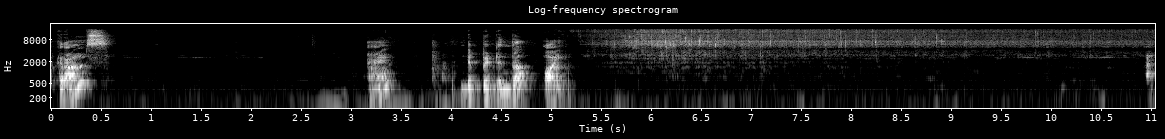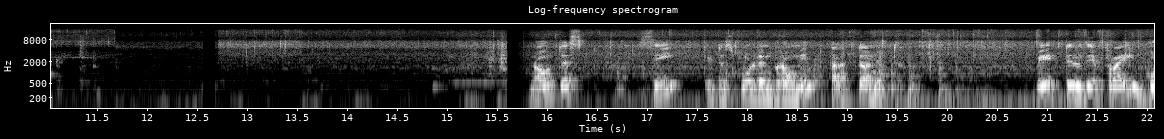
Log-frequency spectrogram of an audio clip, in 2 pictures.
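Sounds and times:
cutlets sizzling in hot oil: 5.2 - 22.0.

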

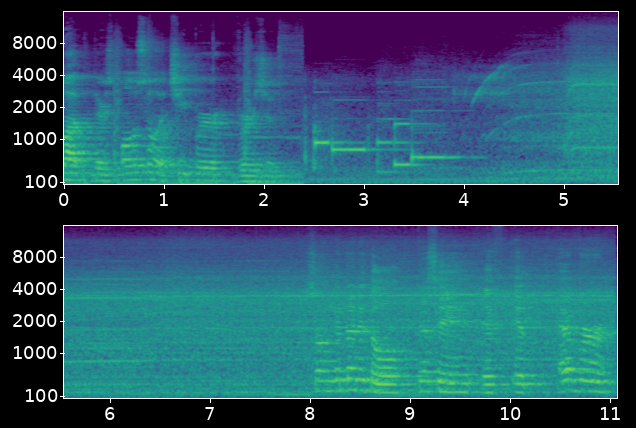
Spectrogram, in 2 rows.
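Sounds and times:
robot vacuum beeping tune: 2.4 - 5.4
robot vacuum motors whirring: 4.2 - 11.0.

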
